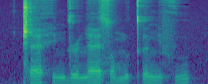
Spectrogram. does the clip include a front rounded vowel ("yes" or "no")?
no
